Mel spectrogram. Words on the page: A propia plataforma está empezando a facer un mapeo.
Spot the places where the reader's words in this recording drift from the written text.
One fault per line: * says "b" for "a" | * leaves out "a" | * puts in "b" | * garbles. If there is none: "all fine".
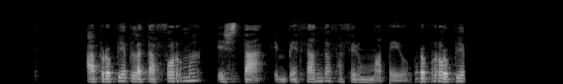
* garbles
